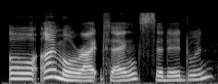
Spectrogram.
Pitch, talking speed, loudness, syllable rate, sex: 230 Hz, 190 wpm, -15 LUFS, 4.2 syllables/s, female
